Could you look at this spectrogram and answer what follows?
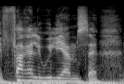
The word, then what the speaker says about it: Pharrell Williams: On enlève Robin Thicke et Pharrell Williams du Give Me Five. Tu vois, Mickaël, c'est comme ça qu'on prononce.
